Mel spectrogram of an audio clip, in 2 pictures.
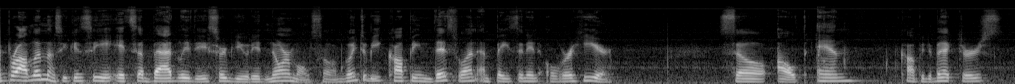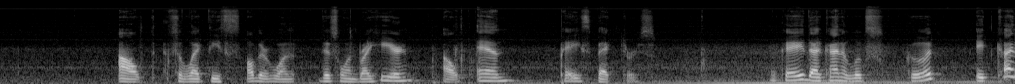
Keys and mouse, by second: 3.2 click, 3.4-19.2 middle drag, 8.3 alt+n, 14.9 alt+n, 17.4 alt+a, 19.2-20.3 drag.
